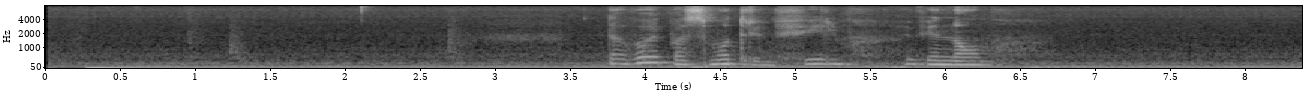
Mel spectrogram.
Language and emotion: Russian, sad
